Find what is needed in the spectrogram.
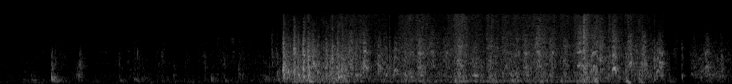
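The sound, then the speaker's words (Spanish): A pigeon flutters its wings indoors in a kitchen, dodging a thrown blanket and escaping toward a hallway. A few soft taps come first, then a sudden loud burst of sustained wing flapping carries on until near the end. “La paloma la esquiva revoloteando y huye hacia el pasillo.”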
